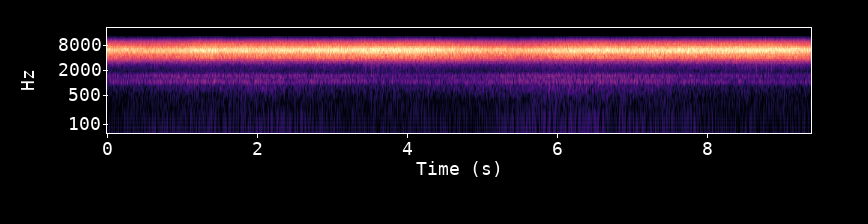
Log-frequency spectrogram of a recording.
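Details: A back-yard swarm of thousands of 13-year periodical cicadas in flight, making a continuous shrill, hissing wall of sound that rises and falls gently over several seconds, with a lower steady buzzing tone underneath.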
